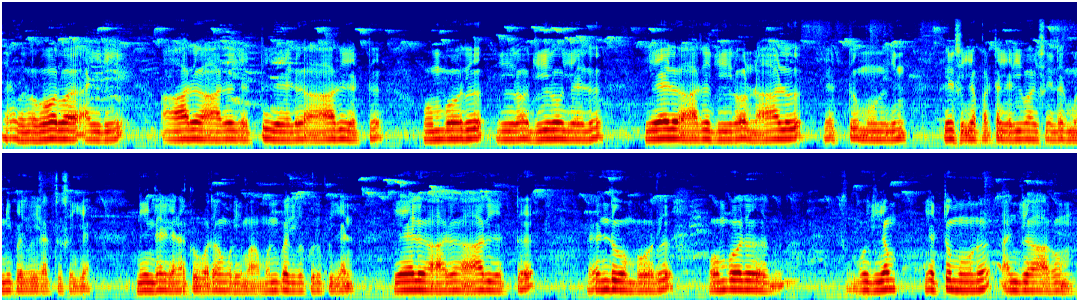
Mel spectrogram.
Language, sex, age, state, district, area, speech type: Tamil, male, 60+, Tamil Nadu, Thanjavur, rural, read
